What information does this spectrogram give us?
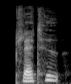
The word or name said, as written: PLATHEDEN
